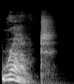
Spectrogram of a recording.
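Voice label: "rout", British English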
